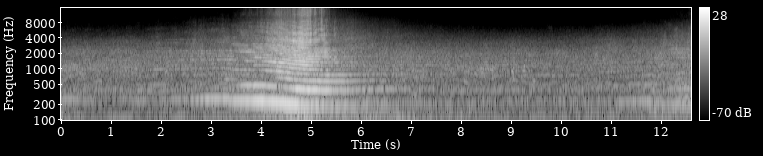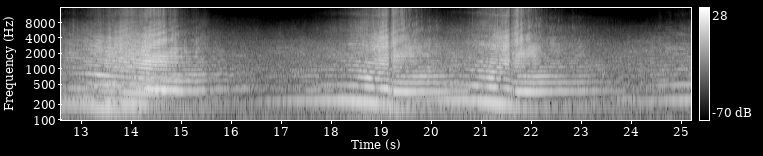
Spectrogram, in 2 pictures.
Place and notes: Unnamed Road, Derby, UK - British Motorcycle Grand Prix 2004 ... 125 Qualifying ...
British Motorcycle Grand Prix 2004 ... 125 Qualifying ... one point stereo mic to minidisk ... date correct ... time optional ...
23 July 2004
